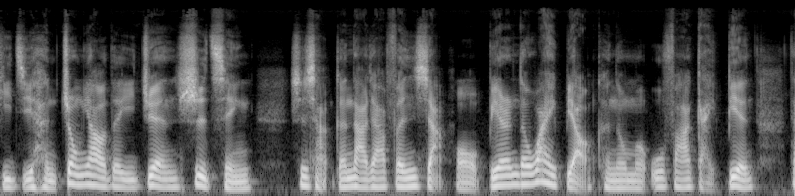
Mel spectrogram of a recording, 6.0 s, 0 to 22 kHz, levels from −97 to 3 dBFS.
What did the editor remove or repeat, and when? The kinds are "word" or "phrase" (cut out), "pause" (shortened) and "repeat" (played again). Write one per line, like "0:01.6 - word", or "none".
0:03.4 - pause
